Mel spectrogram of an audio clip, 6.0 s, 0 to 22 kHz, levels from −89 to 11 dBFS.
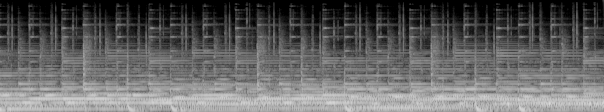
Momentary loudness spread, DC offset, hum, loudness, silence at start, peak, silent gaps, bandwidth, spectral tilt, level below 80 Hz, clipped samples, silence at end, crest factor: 1 LU; under 0.1%; none; -12 LUFS; 0 s; 0 dBFS; none; 13 kHz; -7 dB/octave; -24 dBFS; under 0.1%; 0 s; 10 dB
